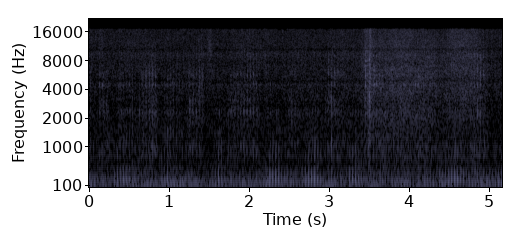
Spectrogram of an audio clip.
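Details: Domestic cat purring while bonding, recorded at 11:07 pm on March 25, 2019; a steady low rumbling purr that swells and fades in rhythmic pulses with each breath, about every half second, with faint clicks above.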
